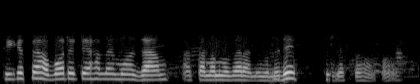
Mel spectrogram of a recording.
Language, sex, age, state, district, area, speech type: Assamese, female, 30-45, Assam, Sivasagar, rural, conversation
